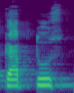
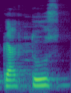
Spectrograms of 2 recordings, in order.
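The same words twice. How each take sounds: First: "cactus" said as "captus" with a P; mispronounced "cactus"; wrong pronunciation. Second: Said in the usual way. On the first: Shown as a demonstration. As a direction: swap the K in "cactus" for a P. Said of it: "Pronunciar cactus en vez de cactus". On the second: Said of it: "en vez de cactus".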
